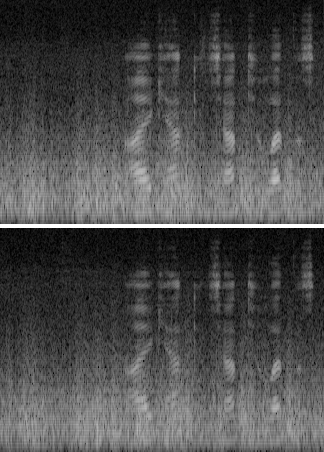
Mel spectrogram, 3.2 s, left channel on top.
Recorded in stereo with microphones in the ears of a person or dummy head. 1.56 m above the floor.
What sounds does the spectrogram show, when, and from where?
1.2 s a man speaking: 5° left (ahead or behind)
